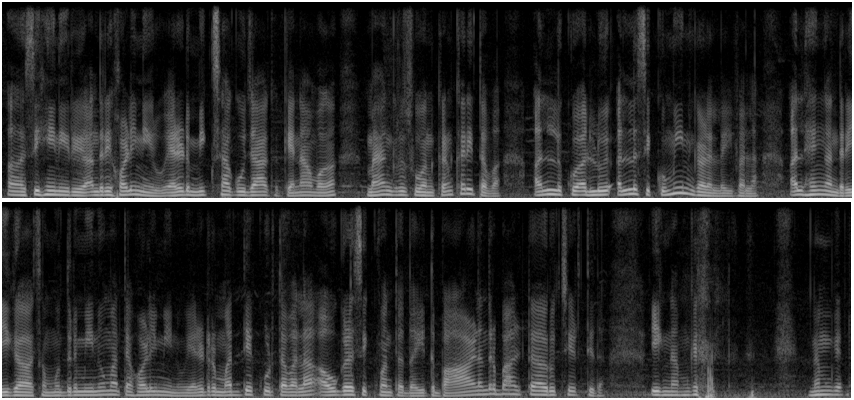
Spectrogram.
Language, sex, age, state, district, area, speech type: Kannada, male, 18-30, Karnataka, Uttara Kannada, rural, spontaneous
